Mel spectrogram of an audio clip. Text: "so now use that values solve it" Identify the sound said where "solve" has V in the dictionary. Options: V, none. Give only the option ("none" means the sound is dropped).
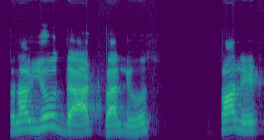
none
